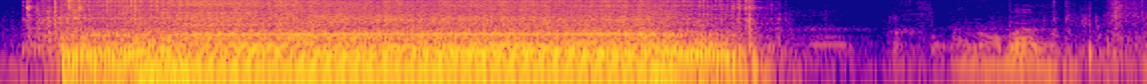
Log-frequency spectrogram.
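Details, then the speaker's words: Cheap Chinese two-stroke kids' quad after carburettor adjustment: steady, high-pitched idle holds about three seconds, then cuts out abruptly; idle too high and the engine stalls; owner wonders whether to back out the adjusting screw further. "Donc j'ai réussi à le faire prendre mais c'est vrai que le ralenti est vraiment haut hein."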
